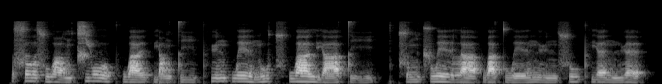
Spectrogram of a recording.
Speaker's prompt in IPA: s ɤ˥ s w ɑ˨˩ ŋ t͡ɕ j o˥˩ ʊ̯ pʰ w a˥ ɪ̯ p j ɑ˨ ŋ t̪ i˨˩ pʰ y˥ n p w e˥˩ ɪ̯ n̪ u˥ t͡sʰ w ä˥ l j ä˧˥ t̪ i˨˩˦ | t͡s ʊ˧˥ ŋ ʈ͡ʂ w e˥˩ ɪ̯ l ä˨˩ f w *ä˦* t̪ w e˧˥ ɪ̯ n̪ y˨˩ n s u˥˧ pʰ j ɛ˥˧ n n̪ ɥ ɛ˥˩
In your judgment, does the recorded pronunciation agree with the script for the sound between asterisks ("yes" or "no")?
yes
